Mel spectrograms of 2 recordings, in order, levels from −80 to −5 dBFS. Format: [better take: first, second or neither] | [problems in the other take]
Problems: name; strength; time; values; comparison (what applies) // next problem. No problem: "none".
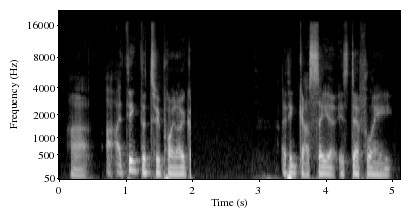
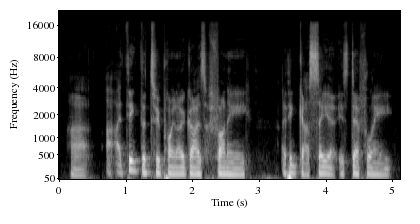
second | audio cutting out; at 2 s for 1 s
